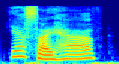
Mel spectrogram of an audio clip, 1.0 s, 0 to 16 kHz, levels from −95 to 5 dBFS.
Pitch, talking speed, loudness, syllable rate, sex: 235 Hz, 180 wpm, -17 LUFS, 4.0 syllables/s, female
